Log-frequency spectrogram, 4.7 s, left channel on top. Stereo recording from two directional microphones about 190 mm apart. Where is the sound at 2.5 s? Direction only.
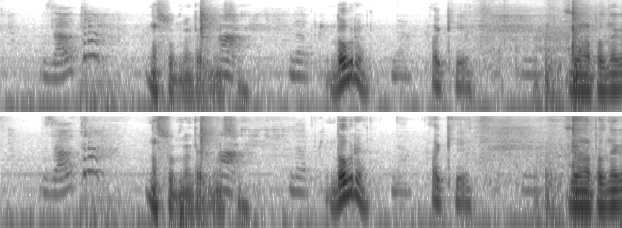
60° right (ahead or behind).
